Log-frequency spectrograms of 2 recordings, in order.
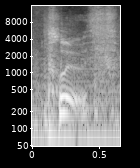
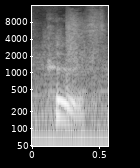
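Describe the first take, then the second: First: An L sound follows the first consonant. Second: No L sound follows the first consonant. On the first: The speaker calls it wrong. "because there's no L in there" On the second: The speaker calls it right. "It's like [name]"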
